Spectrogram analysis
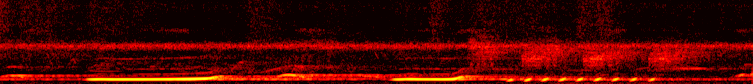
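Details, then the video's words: Pileated gibbon song from Khao Yai, Thailand: long, smooth notes that swoop up in pitch, followed by a quick bubbly run of about nine short, lower notes, over a constant high-pitched insect hum. "Pileated Gibbon singing - The sounds of gibbons calling in Khao Yai, Thailand"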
